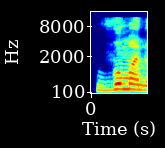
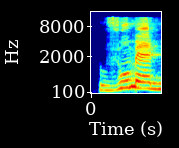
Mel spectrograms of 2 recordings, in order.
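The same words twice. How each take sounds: First: वुमन with a weak final vowel; correct singular. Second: वुमेन ending like men; wrong pronunciation. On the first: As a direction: end वुमन on a light mun. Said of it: "वुमन होता है". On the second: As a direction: stress a clear men in वुमेन. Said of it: "वुमेन नहीं होता". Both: Shown as a demonstration.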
